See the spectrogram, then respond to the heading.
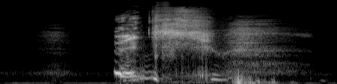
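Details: Female sneezing: a soft inward breath, then one forceful sneeze burst with a short voiced trailing sound.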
